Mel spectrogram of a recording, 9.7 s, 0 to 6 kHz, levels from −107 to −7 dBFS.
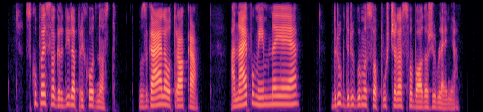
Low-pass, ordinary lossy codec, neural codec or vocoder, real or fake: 5.4 kHz; none; none; real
